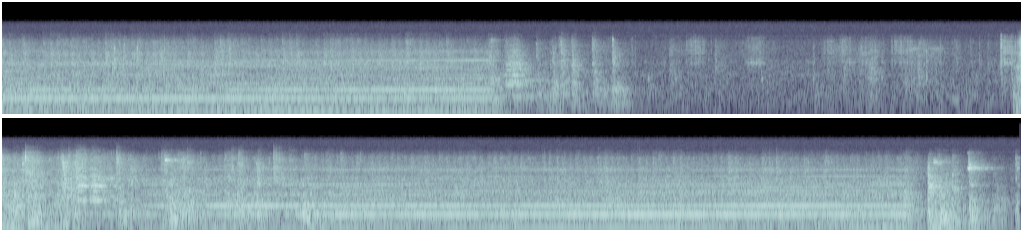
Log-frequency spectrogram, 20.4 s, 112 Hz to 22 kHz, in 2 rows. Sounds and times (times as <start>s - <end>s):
Door: 10.0s - 13.8s, 16.2s - 20.3s.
